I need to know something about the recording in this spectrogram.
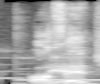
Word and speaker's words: Bossage: Bossage? Yeah. Alright. Like sausage, but with a boss.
